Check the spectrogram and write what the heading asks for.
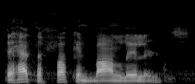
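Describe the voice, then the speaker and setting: A man with a low voice in casual livestream chat. He is blunt and swears heavily, speaking like one of a group of friends. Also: moderate pace. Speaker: livestream participant.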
